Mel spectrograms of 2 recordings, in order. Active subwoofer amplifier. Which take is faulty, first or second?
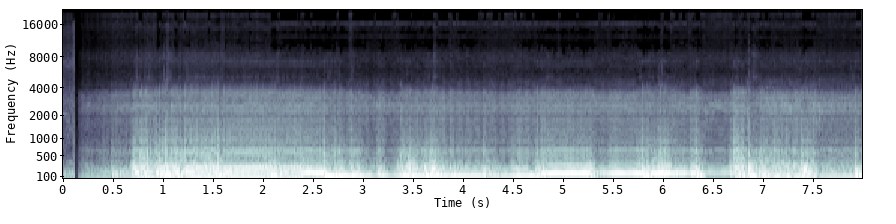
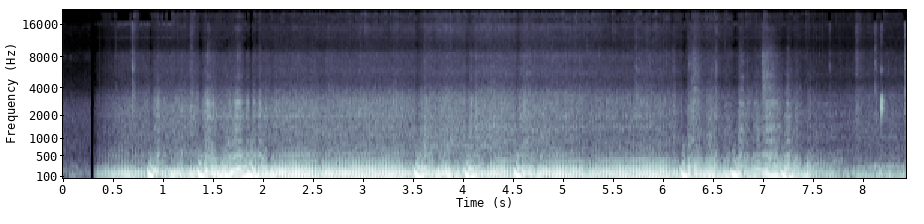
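first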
